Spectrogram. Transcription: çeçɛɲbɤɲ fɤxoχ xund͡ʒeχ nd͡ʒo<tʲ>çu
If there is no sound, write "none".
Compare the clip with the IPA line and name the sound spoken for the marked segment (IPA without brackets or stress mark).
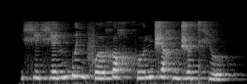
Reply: tʲ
